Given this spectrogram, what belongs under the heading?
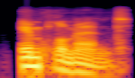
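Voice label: "implement", American English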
